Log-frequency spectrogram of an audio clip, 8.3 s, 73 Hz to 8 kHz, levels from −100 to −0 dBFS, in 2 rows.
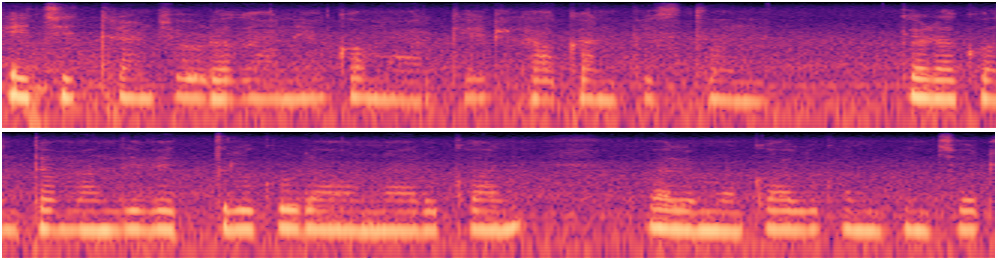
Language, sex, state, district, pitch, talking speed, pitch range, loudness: Telugu, female, Telangana, Mahabubabad, 215 Hz, 115 wpm, 210-225 Hz, -20 LUFS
